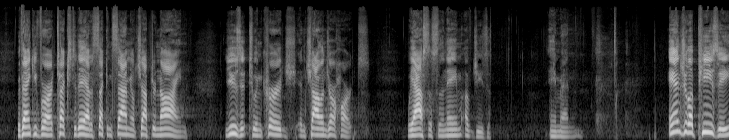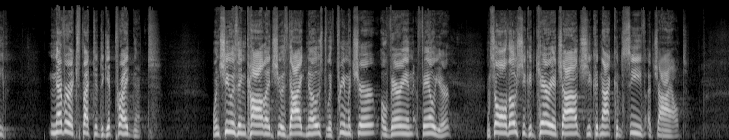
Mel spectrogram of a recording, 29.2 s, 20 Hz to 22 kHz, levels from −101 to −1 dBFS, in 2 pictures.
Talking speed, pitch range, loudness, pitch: 130 wpm, 170-220 Hz, -24 LUFS, 195 Hz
